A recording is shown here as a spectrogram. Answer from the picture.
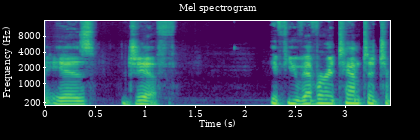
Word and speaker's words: GIF: hear over and over again are you ready gif proper pronunciation is gif if you've ever attempted to pronounce this word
